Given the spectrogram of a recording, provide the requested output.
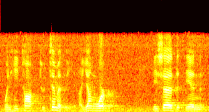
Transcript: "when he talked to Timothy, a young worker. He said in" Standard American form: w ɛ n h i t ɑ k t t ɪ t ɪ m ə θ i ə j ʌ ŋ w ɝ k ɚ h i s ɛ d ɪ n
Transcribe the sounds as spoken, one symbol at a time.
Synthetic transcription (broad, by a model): w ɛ n i t ɑ k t t ɪ t ɪ m ə θ i ə j ʌ ŋ w ɝ k ɚ h i s ɛ d ɪ n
